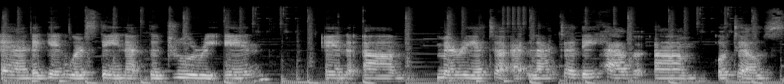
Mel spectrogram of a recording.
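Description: Over clear music in the background, a woman with a very deep, low pitch speaks very slowly in a monotone, flat intonation. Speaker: travel vlogger. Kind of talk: casual vlog chat. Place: home room. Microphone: phone near.

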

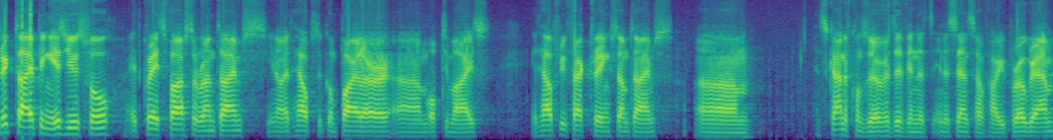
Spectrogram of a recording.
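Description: A man's fairly low voice at a fairly quick pace, with ordinary pitch variation and big swings in loudness. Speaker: conference speaker. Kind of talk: lecture. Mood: relaxed, jokey. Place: meeting room.

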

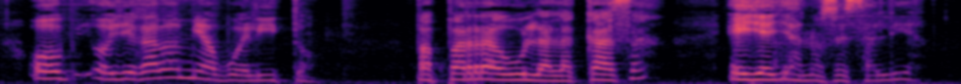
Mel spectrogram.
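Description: Fairly high in pitch, a woman with a dark, mellow tone speaks at a moderate pace, her pitch varying in an ordinary way. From Mexico City. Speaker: state tourism official and businesswoman. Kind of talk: radio interview.

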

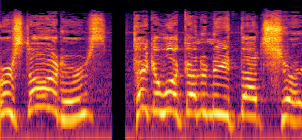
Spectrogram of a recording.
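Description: The voice is high in pitch. It moves at a fairly slow pace. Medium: comedy sketch. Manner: kindly, lecturing.

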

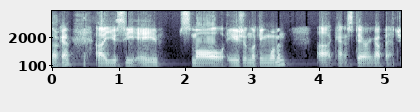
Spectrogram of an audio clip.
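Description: The speaker is doing plain reading aloud.

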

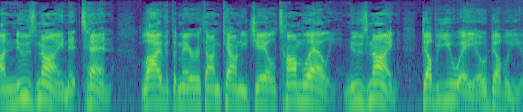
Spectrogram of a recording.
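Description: A man speaks at a moderate pace in a high voice with ordinary pitch variation, and the sound is dry with no echo. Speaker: TV news reporter. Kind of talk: news report sign-off. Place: street. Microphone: handheld.

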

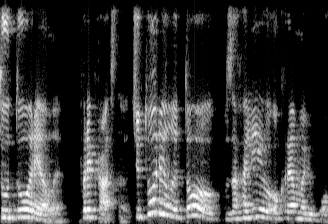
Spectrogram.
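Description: The background stays quiet. The voice belongs to a woman. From Ukraine, Kherson; Ukraine. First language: Russian (speaking Ukrainian). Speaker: English teacher. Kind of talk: webinar lecture. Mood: warm, encouraging. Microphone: webcam.

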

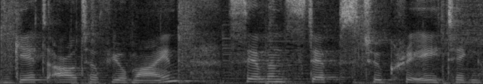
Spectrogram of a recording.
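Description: Clear music plays in the background as a woman speaks at a very slow pace with fairly even intonation. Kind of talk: interview answer. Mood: warm, confident. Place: cafe.

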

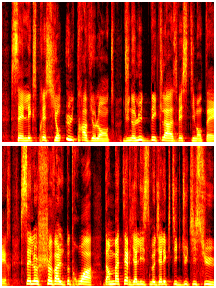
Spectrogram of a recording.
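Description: A man speaks at a high pitch. The background is quiet. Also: ordinary pitch variation, fairly slow pace. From France, rural Burgundy. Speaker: student orator; speaker. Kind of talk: eloquence contest speech. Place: stage. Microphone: podium.

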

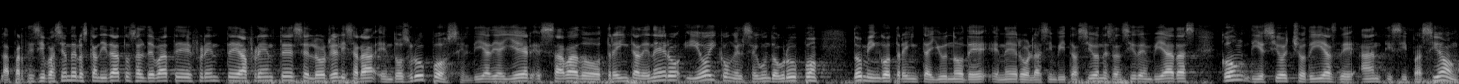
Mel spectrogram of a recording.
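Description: A man at a moderate pace, fairly high in pitch, with ordinary pitch variation and hardly any pauses. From Ecuador. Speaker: journalist, debate moderator. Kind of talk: formal debate moderation. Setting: stage in a theatre. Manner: hesitant, many fillers. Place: stage. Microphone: handheld.

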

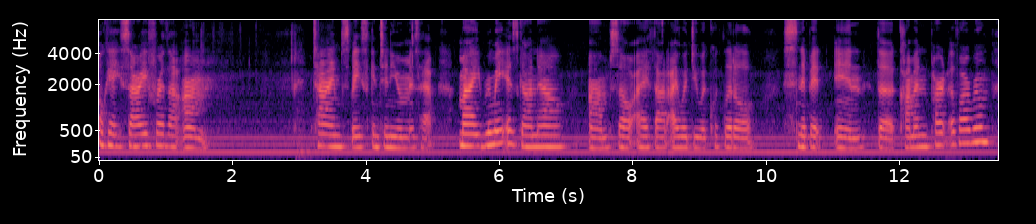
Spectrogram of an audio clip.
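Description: A loud woman's voice with very wide pitch swings, over light background noise. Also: fairly slow pace. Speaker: college student. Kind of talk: casual talk to camera. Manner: somewhat louder, hesitant with many ums. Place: home room. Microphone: webcam.

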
